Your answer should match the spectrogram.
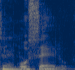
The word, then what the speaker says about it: Joselu: è quello del 34enne Joselu, come si pronuncia? – Joselu.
